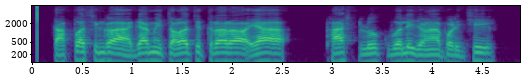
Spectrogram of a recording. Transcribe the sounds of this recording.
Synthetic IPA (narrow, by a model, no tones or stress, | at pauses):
t̪apɔsiŋkɔaɡamit͡ʃɔɭɔt͡ʃit̪ɾɔɾɔeɦa | pʰasʈlukbolid͡ʒɔɽ̃apɔɽit͡ʃʰi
